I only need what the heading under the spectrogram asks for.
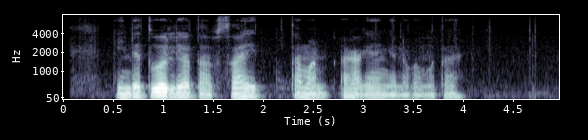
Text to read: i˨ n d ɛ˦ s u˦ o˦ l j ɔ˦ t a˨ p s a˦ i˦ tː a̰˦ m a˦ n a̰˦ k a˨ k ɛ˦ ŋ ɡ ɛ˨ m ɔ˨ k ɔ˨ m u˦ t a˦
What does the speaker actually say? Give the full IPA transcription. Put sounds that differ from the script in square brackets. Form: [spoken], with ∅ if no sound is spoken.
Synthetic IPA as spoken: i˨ n d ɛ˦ [t] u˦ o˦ l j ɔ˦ t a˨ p s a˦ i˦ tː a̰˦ m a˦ n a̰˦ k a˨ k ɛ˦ ŋ ɡ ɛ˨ [n] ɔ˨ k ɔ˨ m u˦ t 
